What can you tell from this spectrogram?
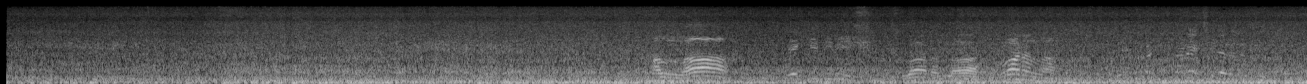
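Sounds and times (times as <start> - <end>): waterfall roaring: 0.1 - 13.0.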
